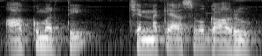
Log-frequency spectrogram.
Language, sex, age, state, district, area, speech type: Telugu, male, 18-30, Andhra Pradesh, East Godavari, urban, spontaneous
